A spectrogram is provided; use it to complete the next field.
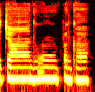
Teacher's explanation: تنوین نون ساکن کے بعد اخفا میں سے کوئی حروف آئے تو نون کی آواز کو ناک میں لے جا کر 1 الف کے برابر پڑھنا ہے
